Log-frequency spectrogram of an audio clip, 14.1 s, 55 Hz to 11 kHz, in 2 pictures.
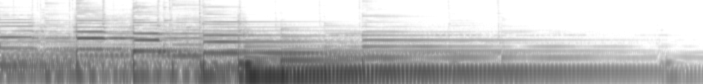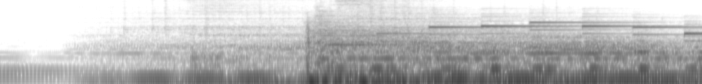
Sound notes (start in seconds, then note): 0.0 gentle acoustic guitar plays; 7.7 creepy music; 9.4 entity growls; 10.4 spooky music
